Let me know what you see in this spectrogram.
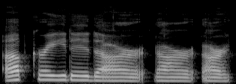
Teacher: and notice here we have connected speech upgraded our our our the D sound connects to the O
